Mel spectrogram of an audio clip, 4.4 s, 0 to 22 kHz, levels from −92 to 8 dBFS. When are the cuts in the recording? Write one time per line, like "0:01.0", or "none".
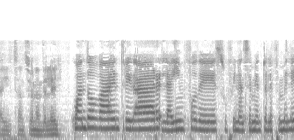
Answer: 0:01.0
0:02.4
